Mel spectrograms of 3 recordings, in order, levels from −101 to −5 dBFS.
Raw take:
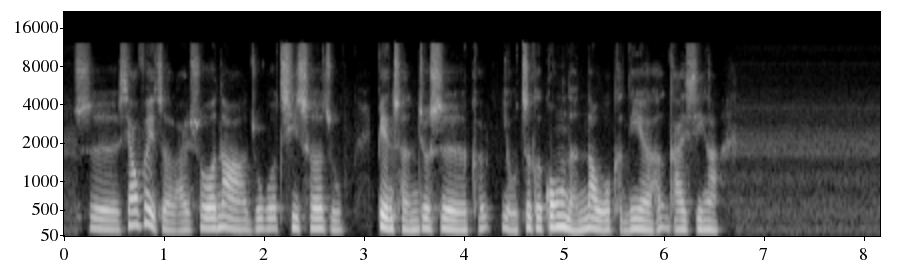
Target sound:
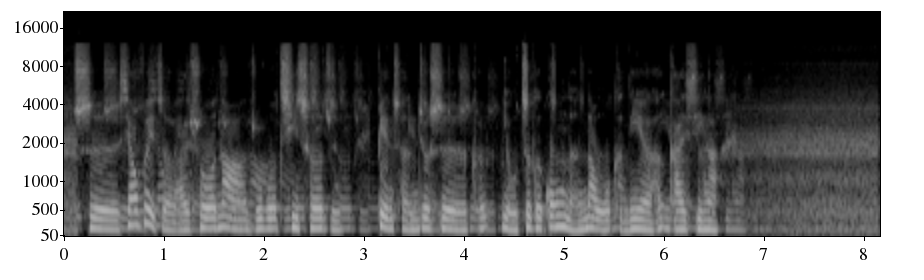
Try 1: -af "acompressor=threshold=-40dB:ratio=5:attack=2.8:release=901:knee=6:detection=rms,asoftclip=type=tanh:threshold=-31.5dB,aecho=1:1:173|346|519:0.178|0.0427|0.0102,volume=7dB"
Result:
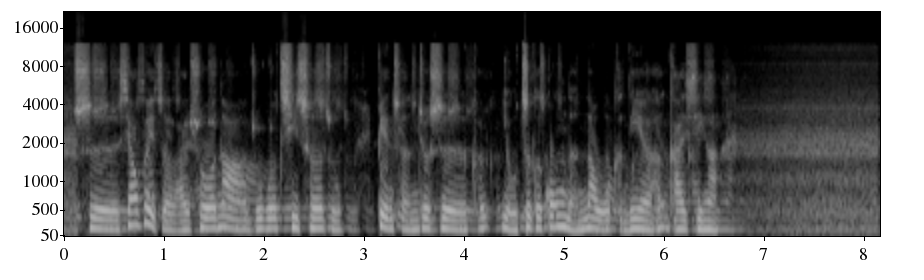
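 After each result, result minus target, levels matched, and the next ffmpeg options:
echo 0.11 s early; 4000 Hz band +2.5 dB
-af "acompressor=threshold=-40dB:ratio=5:attack=2.8:release=901:knee=6:detection=rms,asoftclip=type=tanh:threshold=-31.5dB,aecho=1:1:283|566|849:0.178|0.0427|0.0102,volume=7dB"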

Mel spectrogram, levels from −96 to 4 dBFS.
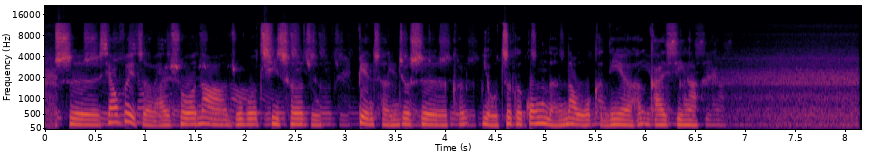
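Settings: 4000 Hz band +2.5 dB
-af "acompressor=threshold=-40dB:ratio=5:attack=2.8:release=901:knee=6:detection=rms,lowpass=f=3.8k:p=1,asoftclip=type=tanh:threshold=-31.5dB,aecho=1:1:283|566|849:0.178|0.0427|0.0102,volume=7dB"

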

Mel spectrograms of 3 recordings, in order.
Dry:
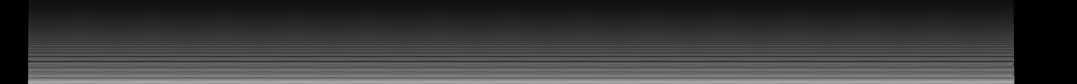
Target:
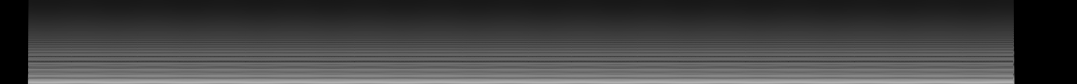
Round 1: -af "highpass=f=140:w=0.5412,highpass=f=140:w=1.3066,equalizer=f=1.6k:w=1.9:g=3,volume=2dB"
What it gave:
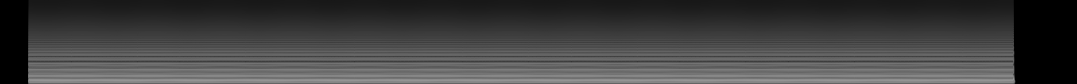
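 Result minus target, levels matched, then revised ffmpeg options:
125 Hz band -6.5 dB
-af "equalizer=f=1.6k:w=1.9:g=3,volume=2dB"

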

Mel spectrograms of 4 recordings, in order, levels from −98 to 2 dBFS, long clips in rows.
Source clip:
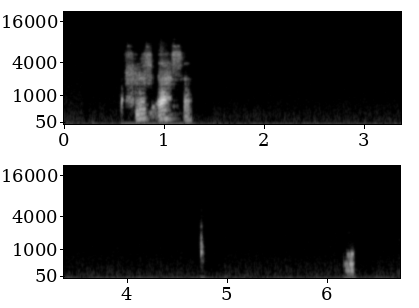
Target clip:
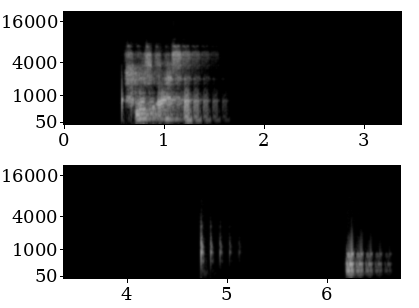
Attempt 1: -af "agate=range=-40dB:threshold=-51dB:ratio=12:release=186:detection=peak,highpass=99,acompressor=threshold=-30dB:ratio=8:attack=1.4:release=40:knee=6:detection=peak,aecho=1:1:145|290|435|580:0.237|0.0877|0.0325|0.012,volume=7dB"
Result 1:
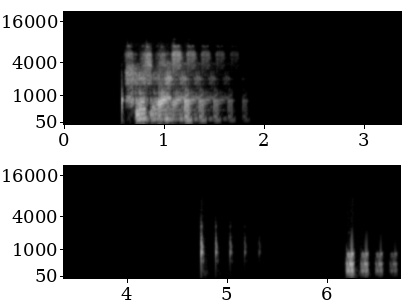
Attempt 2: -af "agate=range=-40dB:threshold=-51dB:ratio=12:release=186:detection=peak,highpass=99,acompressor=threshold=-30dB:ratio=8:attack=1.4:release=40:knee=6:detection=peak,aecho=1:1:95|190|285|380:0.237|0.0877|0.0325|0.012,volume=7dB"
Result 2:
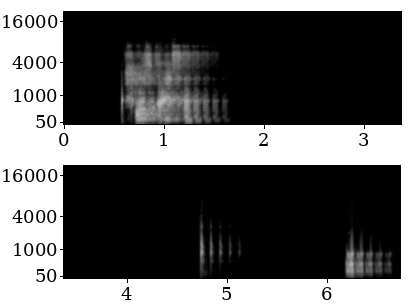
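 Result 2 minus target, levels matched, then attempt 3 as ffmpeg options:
compressor: peak gain reduction -7.5 dB
-af "agate=range=-40dB:threshold=-51dB:ratio=12:release=186:detection=peak,highpass=99,acompressor=threshold=-38.5dB:ratio=8:attack=1.4:release=40:knee=6:detection=peak,aecho=1:1:95|190|285|380:0.237|0.0877|0.0325|0.012,volume=7dB"

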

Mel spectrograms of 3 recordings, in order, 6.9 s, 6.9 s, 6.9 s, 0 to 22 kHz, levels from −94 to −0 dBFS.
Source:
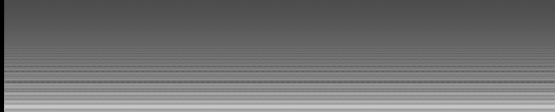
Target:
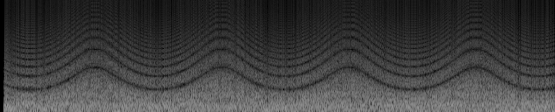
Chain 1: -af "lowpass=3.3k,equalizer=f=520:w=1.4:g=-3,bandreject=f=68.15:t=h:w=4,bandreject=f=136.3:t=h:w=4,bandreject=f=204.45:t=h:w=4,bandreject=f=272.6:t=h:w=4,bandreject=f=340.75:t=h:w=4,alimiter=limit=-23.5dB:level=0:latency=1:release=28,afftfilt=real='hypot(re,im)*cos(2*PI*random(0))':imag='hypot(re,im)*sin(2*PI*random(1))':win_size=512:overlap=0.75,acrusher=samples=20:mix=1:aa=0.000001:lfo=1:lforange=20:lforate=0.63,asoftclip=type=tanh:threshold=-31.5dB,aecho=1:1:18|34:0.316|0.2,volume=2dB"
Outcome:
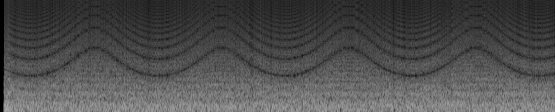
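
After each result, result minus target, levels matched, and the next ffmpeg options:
soft clip: distortion -11 dB; decimation with a swept rate: distortion -4 dB
-af "lowpass=3.3k,equalizer=f=520:w=1.4:g=-3,bandreject=f=68.15:t=h:w=4,bandreject=f=136.3:t=h:w=4,bandreject=f=204.45:t=h:w=4,bandreject=f=272.6:t=h:w=4,bandreject=f=340.75:t=h:w=4,alimiter=limit=-23.5dB:level=0:latency=1:release=28,afftfilt=real='hypot(re,im)*cos(2*PI*random(0))':imag='hypot(re,im)*sin(2*PI*random(1))':win_size=512:overlap=0.75,acrusher=samples=20:mix=1:aa=0.000001:lfo=1:lforange=20:lforate=0.63,asoftclip=type=tanh:threshold=-42.5dB,aecho=1:1:18|34:0.316|0.2,volume=2dB"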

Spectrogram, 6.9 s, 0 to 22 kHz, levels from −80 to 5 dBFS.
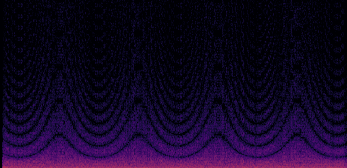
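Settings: decimation with a swept rate: distortion -4 dB
-af "lowpass=3.3k,equalizer=f=520:w=1.4:g=-3,bandreject=f=68.15:t=h:w=4,bandreject=f=136.3:t=h:w=4,bandreject=f=204.45:t=h:w=4,bandreject=f=272.6:t=h:w=4,bandreject=f=340.75:t=h:w=4,alimiter=limit=-23.5dB:level=0:latency=1:release=28,afftfilt=real='hypot(re,im)*cos(2*PI*random(0))':imag='hypot(re,im)*sin(2*PI*random(1))':win_size=512:overlap=0.75,acrusher=samples=41:mix=1:aa=0.000001:lfo=1:lforange=41:lforate=0.63,asoftclip=type=tanh:threshold=-42.5dB,aecho=1:1:18|34:0.316|0.2,volume=2dB"

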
